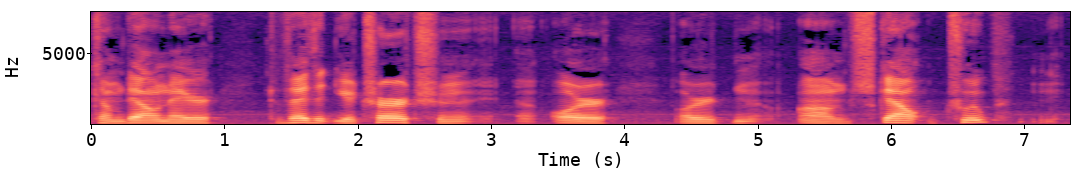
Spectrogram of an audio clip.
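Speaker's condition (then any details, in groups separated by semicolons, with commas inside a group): Cerebral palsy; congenital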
